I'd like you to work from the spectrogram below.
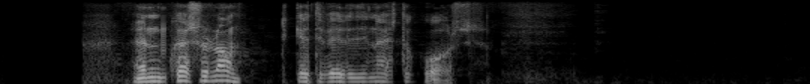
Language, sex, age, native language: Icelandic, male, 60-69, Icelandic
